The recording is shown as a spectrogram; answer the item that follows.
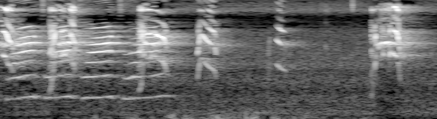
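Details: Ringneck parrot chirping: a long wavering nasal squawk opens, followed by several shorter harsh chirps tapering off, with one more squawk near the end.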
